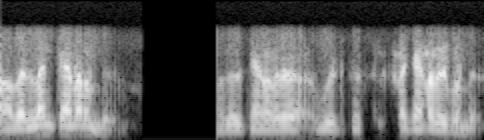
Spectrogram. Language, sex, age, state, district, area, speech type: Malayalam, male, 30-45, Kerala, Palakkad, rural, conversation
